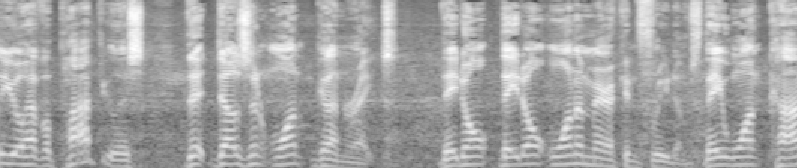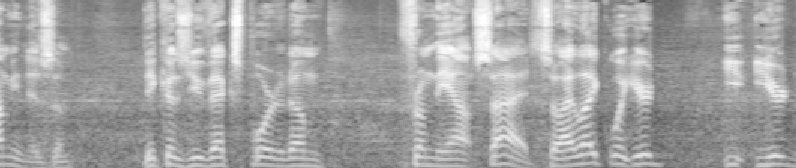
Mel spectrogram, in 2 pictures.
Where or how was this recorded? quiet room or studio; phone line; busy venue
busy venue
